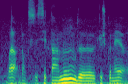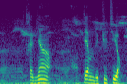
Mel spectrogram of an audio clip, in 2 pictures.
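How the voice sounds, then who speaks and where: Fairly low male voice at a fairly slow pace, ordinary pitch variation, with audible room echo and noticeable background noise. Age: 60s. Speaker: expat interviewee, youtuber. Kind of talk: casual interview. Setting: outdoors by hotel pool. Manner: hesitant, many fillers.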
